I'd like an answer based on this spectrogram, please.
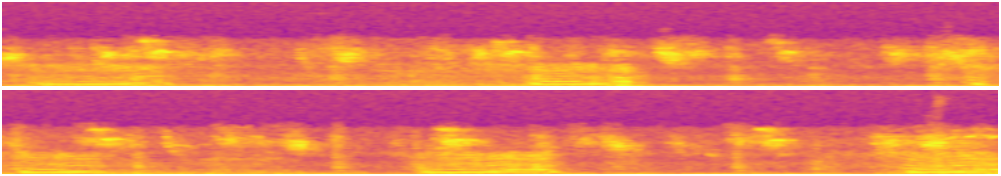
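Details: Domestic cat with laboured, worrying breathing and an odd noise: faint squeaky tones that rise then dip, recurring roughly every two seconds over a steady low rumble.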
